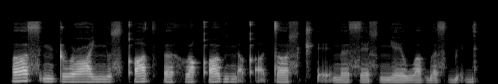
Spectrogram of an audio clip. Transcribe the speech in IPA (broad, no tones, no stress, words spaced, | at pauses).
ʌsə̰ɲ ʈuʕeɲus qʼʌt͡sʼəhu qʼuɡn̪ḛqʼḛ tʌɬ t͡ʃʼḛn̪ɘseɬ ɲewʌɡ͡bəsɡ͡bḛɡ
